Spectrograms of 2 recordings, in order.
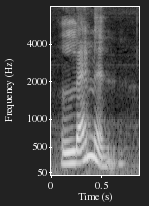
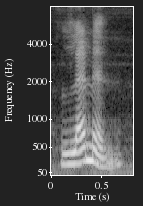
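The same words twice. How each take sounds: No difference in how they are said.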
